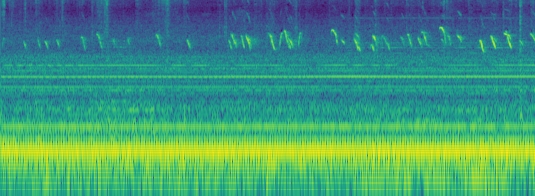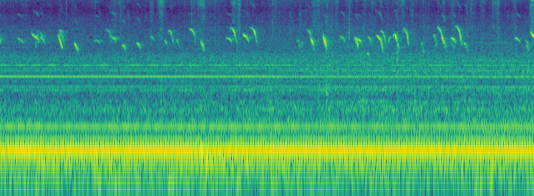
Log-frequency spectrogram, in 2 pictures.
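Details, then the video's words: A group of baby chicks chirps continuously as they play, with thin high peeps scattered densely over a constant low droning hum. "Baby Chicks Chirping Sounds"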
